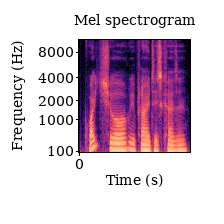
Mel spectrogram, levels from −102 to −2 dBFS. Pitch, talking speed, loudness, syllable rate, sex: 120 Hz, 180 wpm, -17 LUFS, 5.2 syllables/s, male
